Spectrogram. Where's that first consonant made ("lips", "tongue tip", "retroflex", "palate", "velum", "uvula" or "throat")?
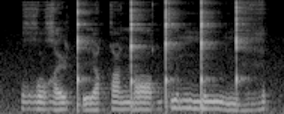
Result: uvula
